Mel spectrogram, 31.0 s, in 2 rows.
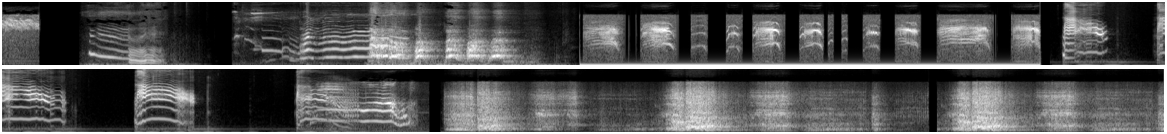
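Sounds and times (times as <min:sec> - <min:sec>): dogs whining and barking: 0:01.1 - 0:13.9
monkey calls: 0:07.9 - 0:13.8
kittens meowing: 0:07.9 - 0:16.5, 0:17.3 - 0:18.3, 0:19.4 - 0:21.0.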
